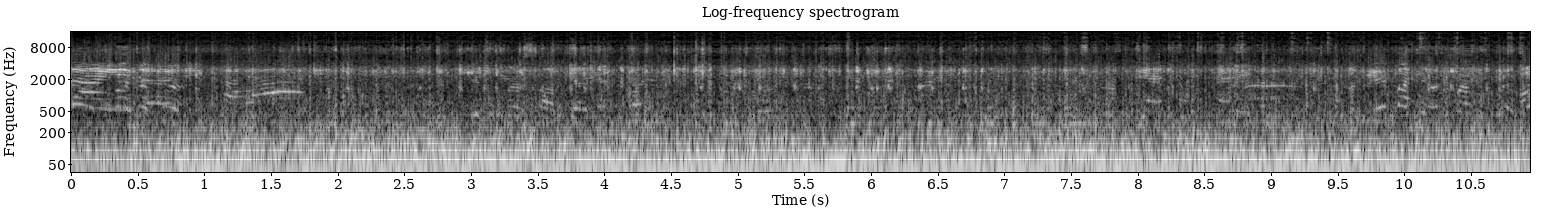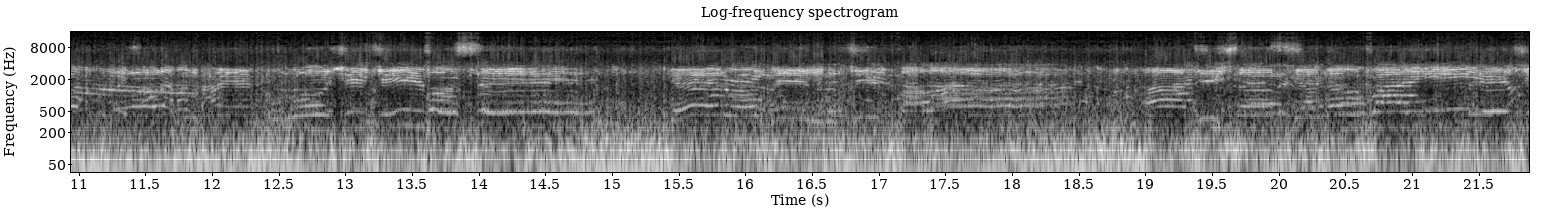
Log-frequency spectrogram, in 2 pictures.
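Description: Loud steady rumble of a coach bus on the move, heard from inside the cabin, with people's voices over it that grow more frequent from about halfway through.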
